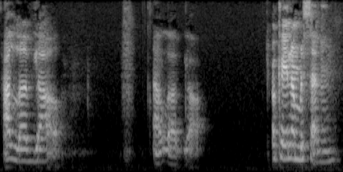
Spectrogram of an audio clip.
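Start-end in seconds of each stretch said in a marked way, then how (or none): 2.0-2.7 softer, lower, almost to herself; a quiet, tender echo of the first take; soft repeat. Real, not acted. Repeating affectionate sign-off.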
